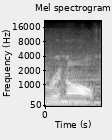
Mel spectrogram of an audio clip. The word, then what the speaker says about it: Renault: at all those renaults I think some people say Renault but I think the proper way to say it is Renault I don't think you actually say the last letters I should really looked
